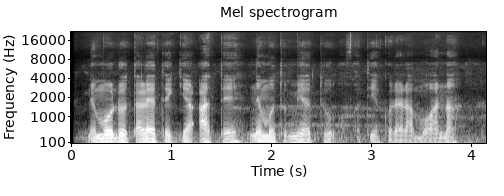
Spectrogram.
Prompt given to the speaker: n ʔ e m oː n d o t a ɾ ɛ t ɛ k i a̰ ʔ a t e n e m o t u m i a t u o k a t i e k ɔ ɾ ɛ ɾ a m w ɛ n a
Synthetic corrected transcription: n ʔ e m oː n d o t a ɾ ɛ t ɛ k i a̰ ʔ a t e n e m o t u m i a t u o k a t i e k o ɾ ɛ ɾ a m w a n a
